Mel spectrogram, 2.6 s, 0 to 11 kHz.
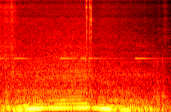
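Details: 2002 Mitsubishi Lancer with intermittent no-crank, after replacing the ignition starter switch: key turns, starter spins and engine catches right away into a low, even run; normal clean start.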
